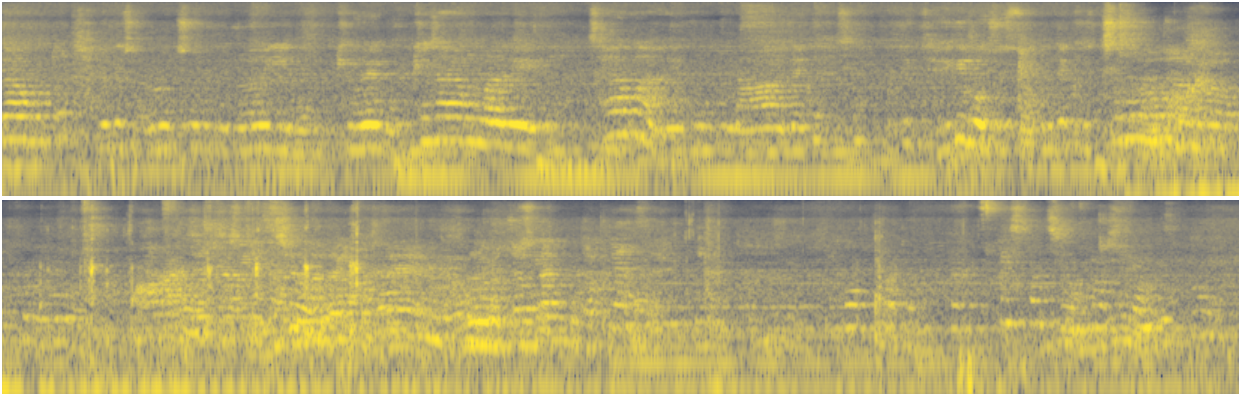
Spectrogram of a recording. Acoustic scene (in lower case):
cafe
